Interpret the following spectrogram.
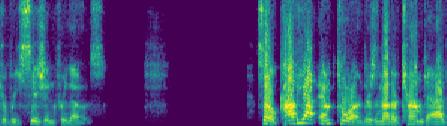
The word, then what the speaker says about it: caveat emptor: caveat emptor is how it's pronounced. It's not kvter. It's caveat emptor.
